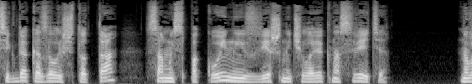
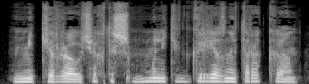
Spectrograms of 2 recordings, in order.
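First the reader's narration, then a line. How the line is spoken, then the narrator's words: Muttering woman. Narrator (Russian): бормотала она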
